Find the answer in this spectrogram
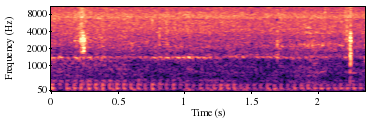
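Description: A small engine running steadily, heard as a low rumble of rapid, even pulses with a faint steady whine above it.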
